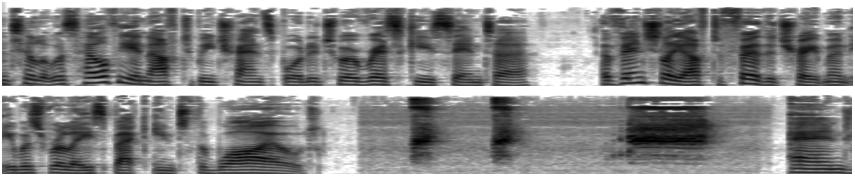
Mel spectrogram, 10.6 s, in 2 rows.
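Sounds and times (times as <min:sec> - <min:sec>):
speech: 0:00.0 - 0:08.1, 0:10.2 - 0:10.6
squirrel barking: 0:07.6 - 0:10.1.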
